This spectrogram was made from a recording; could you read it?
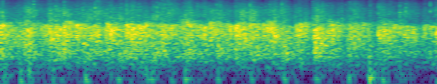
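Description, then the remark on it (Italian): Steady applause at a town council meeting in Italy, in tribute to an absent council president, a dense crackle of many hands clapping at an even loudness for the whole stretch, with no voices over it. “Non la vedo più tra i presenti, ma le mando un grandissimo abbraccio e un applauso.”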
